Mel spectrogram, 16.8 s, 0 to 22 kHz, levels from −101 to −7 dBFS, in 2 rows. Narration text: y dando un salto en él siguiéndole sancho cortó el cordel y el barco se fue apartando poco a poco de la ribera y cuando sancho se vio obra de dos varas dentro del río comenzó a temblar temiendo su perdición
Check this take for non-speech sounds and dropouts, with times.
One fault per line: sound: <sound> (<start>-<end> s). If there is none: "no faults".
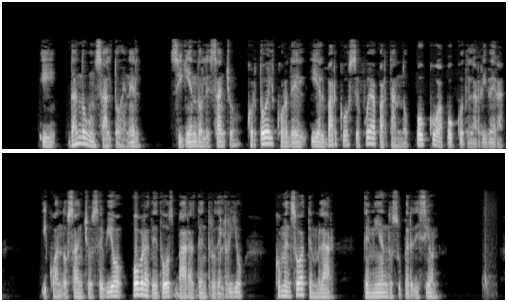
sound: whoosh (16.4-16.7 s)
